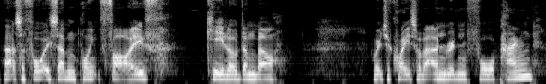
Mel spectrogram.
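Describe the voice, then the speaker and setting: A man's voice: medium pitch, a little slow, a little mellow, no room sound, clean studio sound. A man giving a chatty, enthusiastic bike review outdoors, rambling a little as he talks. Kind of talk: casual video review.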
